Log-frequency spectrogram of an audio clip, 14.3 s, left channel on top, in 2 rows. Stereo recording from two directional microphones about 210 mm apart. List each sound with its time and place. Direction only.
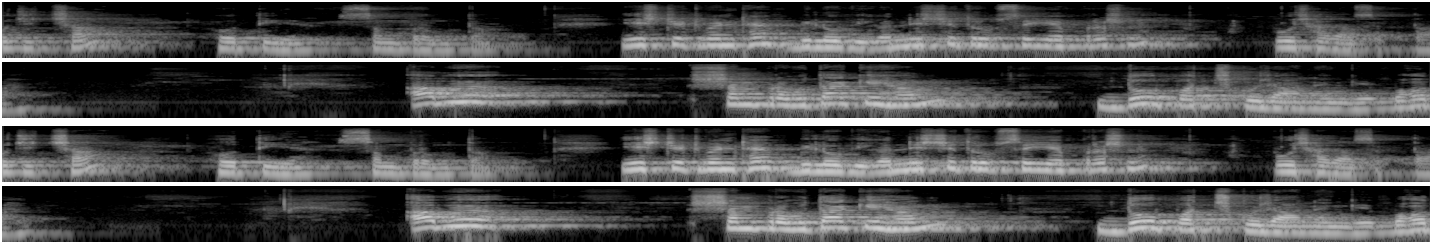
0.0 s speech: 40° right (ahead or behind)
9.1 s a man's voice: 30° right (ahead or behind)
